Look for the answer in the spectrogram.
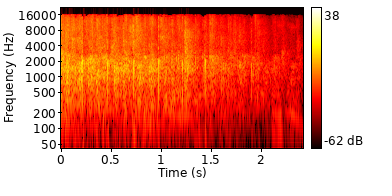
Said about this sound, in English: Uh, first, we owe you a round of applause.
